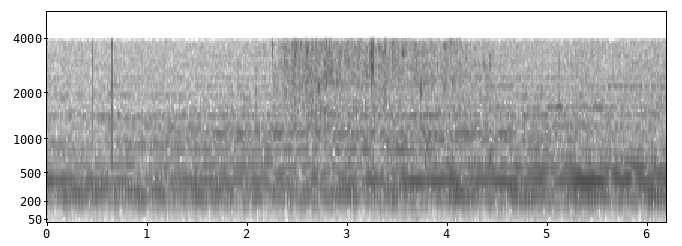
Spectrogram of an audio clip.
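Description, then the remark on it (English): Liquid is poured out as a libation toward the west in a soft, steady trickle that swells briefly in the middle, over a low constant hum with no voices. “I pour libations to the west, and I say Ashe.”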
